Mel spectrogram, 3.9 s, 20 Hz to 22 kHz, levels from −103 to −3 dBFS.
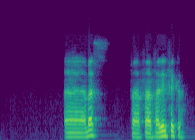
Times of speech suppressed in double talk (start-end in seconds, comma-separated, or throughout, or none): none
